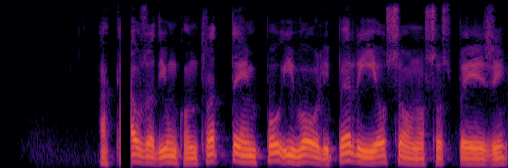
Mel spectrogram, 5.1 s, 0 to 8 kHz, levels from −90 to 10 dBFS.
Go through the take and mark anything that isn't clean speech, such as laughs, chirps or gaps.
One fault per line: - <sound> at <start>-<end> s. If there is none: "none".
- dropout at 1.2-1.3 s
